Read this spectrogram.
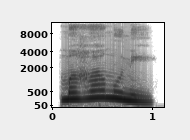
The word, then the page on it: ಮಹಮನೆ: mahamane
